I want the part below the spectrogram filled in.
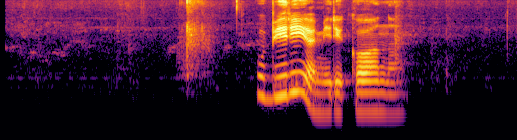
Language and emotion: Russian, sad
